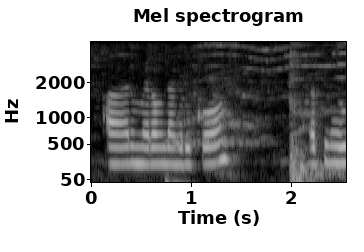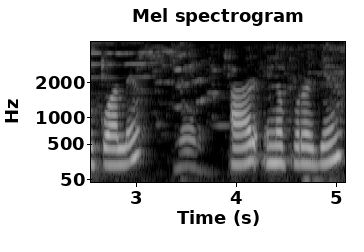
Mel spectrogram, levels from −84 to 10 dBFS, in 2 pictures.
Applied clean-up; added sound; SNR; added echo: classical method log-MMSE.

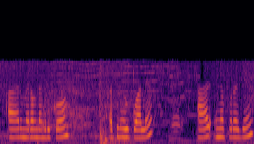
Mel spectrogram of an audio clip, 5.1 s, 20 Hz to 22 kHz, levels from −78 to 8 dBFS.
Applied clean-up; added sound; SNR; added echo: none; Toilet flush / Door + Car; 12 dB; none.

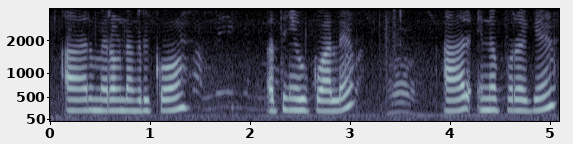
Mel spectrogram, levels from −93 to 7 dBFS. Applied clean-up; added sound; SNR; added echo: none; none; none; none.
